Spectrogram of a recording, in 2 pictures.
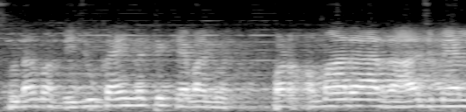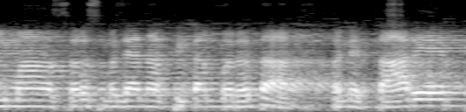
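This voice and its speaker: A male preacher voicing a kind, gentle divine king who speaks in a friendly, coaxing, teasing way. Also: a little high, steady tone, moderate pace, natural voice. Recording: echoey hall, distant mic, dull sound, faint music.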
